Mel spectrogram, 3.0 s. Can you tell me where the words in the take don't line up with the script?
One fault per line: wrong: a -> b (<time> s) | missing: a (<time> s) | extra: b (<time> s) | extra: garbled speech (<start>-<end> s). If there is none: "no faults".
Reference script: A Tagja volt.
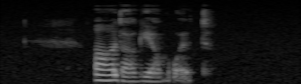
no faults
